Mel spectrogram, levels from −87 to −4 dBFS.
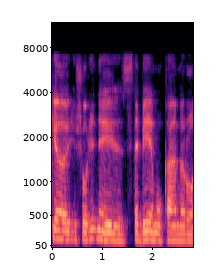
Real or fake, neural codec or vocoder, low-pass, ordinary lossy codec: real; none; 7.2 kHz; AAC, 64 kbps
